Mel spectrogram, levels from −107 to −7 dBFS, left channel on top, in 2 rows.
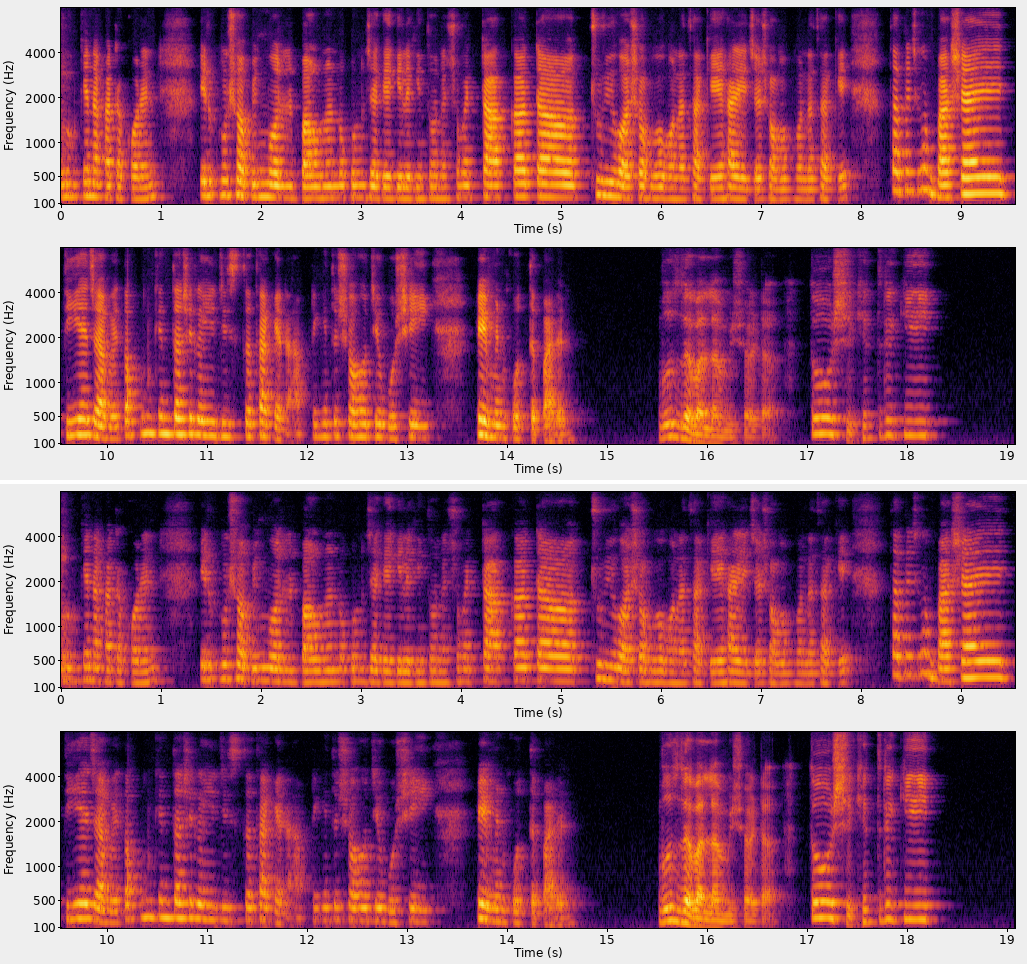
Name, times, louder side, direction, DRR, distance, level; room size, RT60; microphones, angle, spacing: voice 1, 0.0-14.7, left 5 dB, 85° left, 0.4 m, -24 dB
voice 2, 15.5-16.7 17.0-18.2, right 3 dB, 40° right, 0.4 m, -26 dB
3.1 x 2.6 x 3.3 m
head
